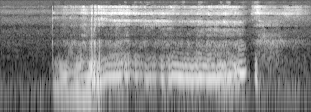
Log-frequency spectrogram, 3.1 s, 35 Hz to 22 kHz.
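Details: Mu-chan, an old, plump black toy poodle weighing 6.5 kg, sound asleep and snoring: one long, loud, droning snore lasting about two seconds, with a buzzy tonal hum that dips, then holds steady before breaking off.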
